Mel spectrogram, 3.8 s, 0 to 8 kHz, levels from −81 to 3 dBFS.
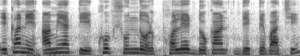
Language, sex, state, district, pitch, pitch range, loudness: Bengali, male, West Bengal, Jalpaiguri, 175 Hz, 155-195 Hz, -15 LUFS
